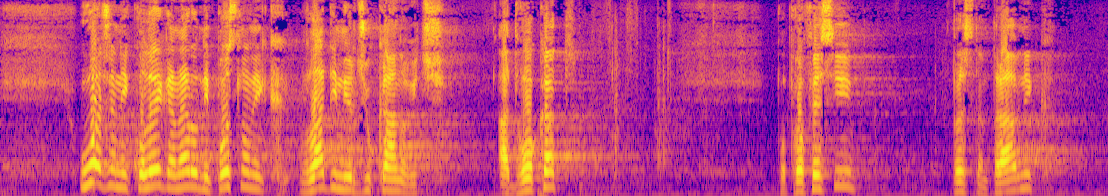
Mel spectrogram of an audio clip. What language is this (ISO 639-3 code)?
srp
